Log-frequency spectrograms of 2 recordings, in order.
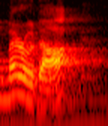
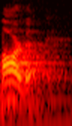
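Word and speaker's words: Merodach: died and his son evil meridoc remembers Abel uh uh martic is actually how his name is pronounced uh he had ascended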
